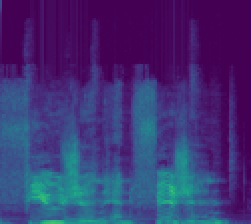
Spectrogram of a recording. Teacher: In fusion and fission, the original s softened to zh.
